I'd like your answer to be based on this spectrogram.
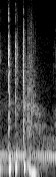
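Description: Several quick keystrokes on a computer keyboard, close and clear, typed in a short burst of about three taps with no one talking.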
